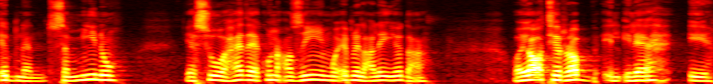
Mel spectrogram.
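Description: This man speaks in a fairly high voice with an Egyptian accent. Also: ordinary pitch variation, fairly slow pace, very clean recording, silent background. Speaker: preacher. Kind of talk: sermon. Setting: church with audience.

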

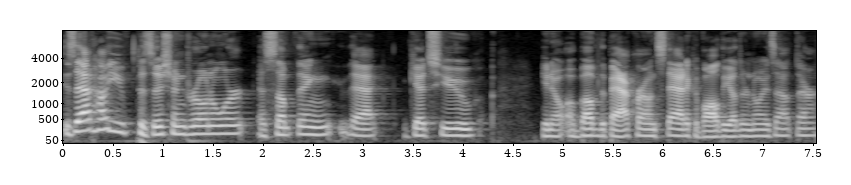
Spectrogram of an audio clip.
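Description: In a very clean recording with a silent background, a man with a normal speaking voice talks at a fairly high pitch and a moderate pace, with ordinary pitch variation. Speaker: podcast host. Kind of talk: interview conversation.

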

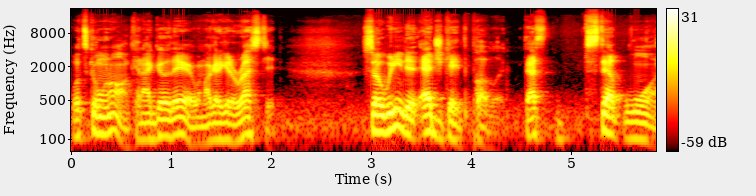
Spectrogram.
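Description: In an American accent, a speaker with a plain, everyday voice talks at a moderate pace with lively intonation. The recording is very clean, with a silent background. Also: man. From US South, Florida Panhandle (Fort Walton Beach). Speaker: attorney. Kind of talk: casual interview. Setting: studio.

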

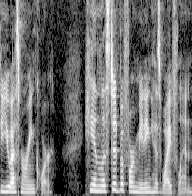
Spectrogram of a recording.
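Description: A woman with an American accent talks at a moderate pace in a plain, everyday voice, medium in pitch with lively intonation. The recording is very clean, with a silent background. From New York. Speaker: podcast host. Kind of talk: scripted narration.

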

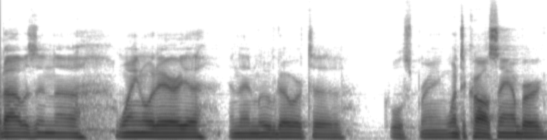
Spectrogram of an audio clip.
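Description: Speaking with an American accent, a man has a very deep, low pitch. His intonation is monotone and flat, at a moderate pace. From US Mid-Atlantic (Northern Virginia). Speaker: DJ and artist. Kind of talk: casual chat.

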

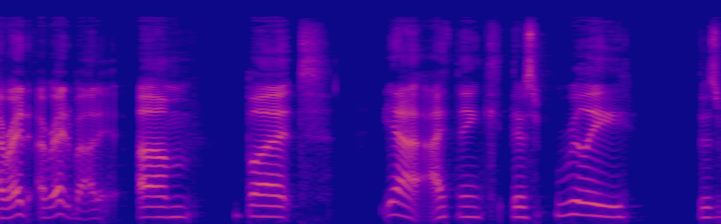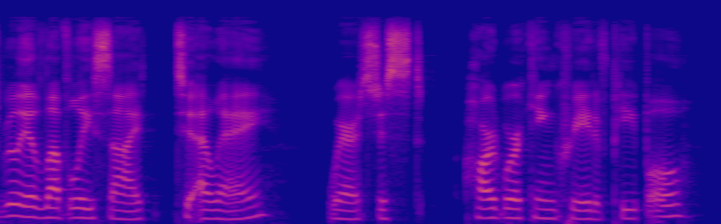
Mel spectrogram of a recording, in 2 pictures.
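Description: With a Northeastern US accent, a woman speaks at a fairly low pitch and with fairly even intonation. The recording is very clean and the background silent. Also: fairly slow pace. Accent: American (Northeast). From upstate New York, US. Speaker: loop artist and singer. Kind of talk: interview.

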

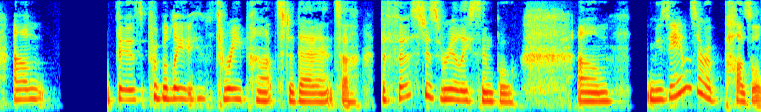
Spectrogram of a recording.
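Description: A woman with an Australian accent talks at a fairly high pitch. Her loudness stays very even throughout. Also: ordinary pitch variation, fairly slow pace. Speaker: podcast co-host, museum blogger. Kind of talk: casual chat.

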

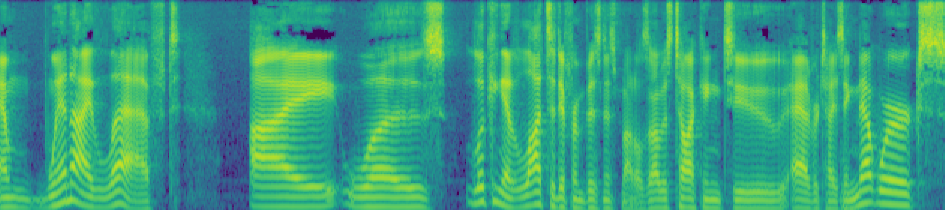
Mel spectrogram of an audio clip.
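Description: A man talks at a moderate pace and medium pitch in a plain, everyday voice. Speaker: tech podcaster. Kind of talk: casual chat.

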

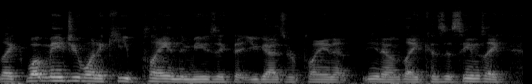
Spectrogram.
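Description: A dark, mellow tone in an American accent, moderate pace and fairly even intonation, with audible room echo. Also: man, medium pitch for a man. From Florida. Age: 40s. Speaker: podcast host. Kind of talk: casual chat.

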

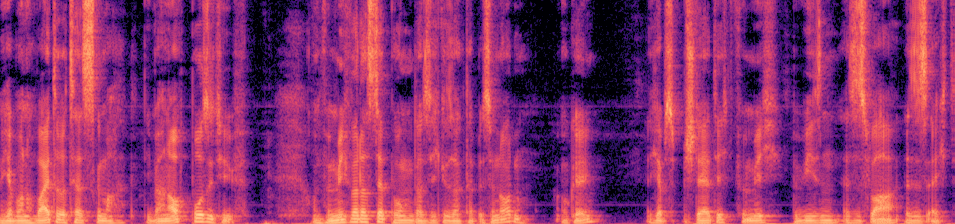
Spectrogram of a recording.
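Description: A man with a very deep, low pitch and a somewhat breathy voice talks at a very fast pace. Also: ordinary pitch variation. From Germany, rural area. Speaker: author and former activist video maker. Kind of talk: personal monologue to camera.

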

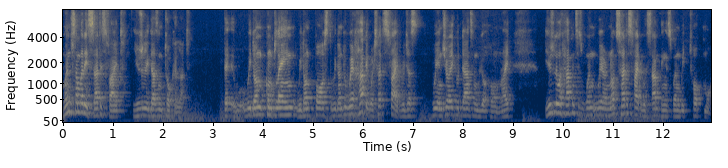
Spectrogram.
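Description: A man with a Greek accent speaks at a very fast pace in a fairly high pitch, with noticeable background noise. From Greece. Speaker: tango author. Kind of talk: casual chat.

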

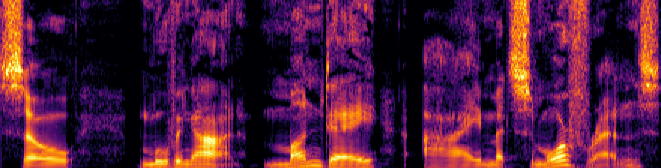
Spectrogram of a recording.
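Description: On a very clean recording with a silent background, a man with a Minnesota accent talks very slowly at a medium pitch. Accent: Minnesotan American. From US Midwest. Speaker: podcast host and study-abroad student. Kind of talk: casual solo monologue. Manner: enthusiastic.

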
